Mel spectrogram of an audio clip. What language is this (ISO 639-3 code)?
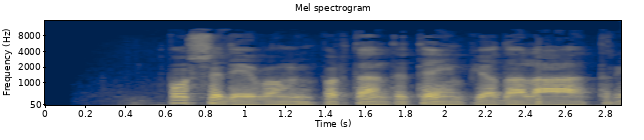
ita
